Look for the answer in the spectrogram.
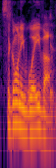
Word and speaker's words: Sigourney Weaver: Sigourney Weaver.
